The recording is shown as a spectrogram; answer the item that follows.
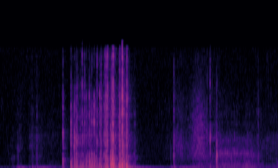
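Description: A deck of angel oracle cards being shuffled by hand: a dense rustle of sliding cards, strongest about half a second in, then a couple of shorter shuffles.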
